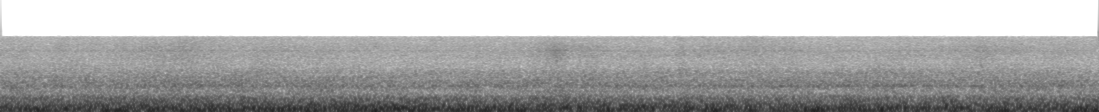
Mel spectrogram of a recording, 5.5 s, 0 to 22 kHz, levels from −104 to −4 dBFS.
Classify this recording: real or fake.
fake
